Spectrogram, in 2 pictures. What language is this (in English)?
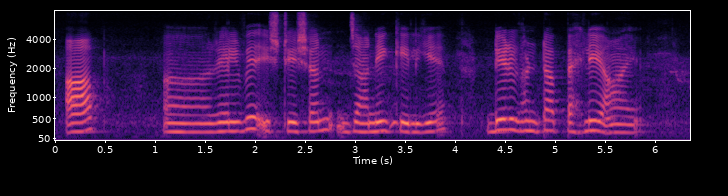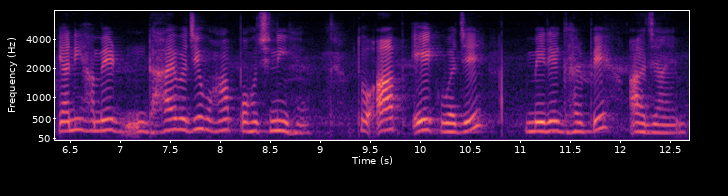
Urdu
